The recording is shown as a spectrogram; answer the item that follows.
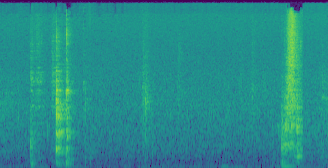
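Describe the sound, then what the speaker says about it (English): A few scattered clinks and scrapes of a spoon against a pot of boiling white beans, with quiet pauses between the brief stirring sounds. "We're just gonna stir everything up and then take off from the fire."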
